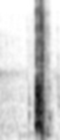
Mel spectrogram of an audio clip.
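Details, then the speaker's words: A dog sneezing repeatedly, its owner asking why it keeps sneezing: a single short, sharp, snort-like nasal sneeze over quiet room noise. "what is wrong what is wrong hey why'd you keep sneezing"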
